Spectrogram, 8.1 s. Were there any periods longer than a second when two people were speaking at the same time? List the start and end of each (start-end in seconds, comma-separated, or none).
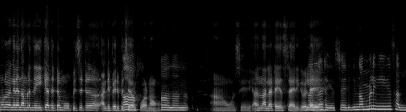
none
